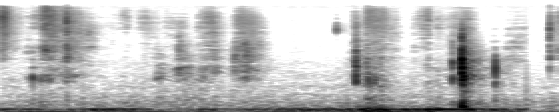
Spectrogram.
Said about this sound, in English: And I struggle to turn the page. What is actual paper? Yeah. Who prints things off these days?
